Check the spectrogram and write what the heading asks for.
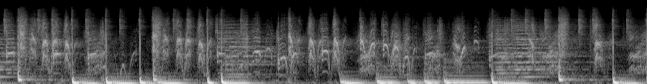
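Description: Instrumental break of a 1986 old-school hip hop dub mix: a steady drum beat and bass line with turntable scratching over it.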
